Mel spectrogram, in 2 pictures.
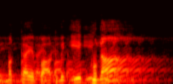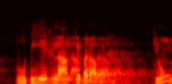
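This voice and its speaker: Lively intonation in a man's fairly high-pitched voice, noticeable background noise behind it. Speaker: Islamic preacher. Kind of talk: Islamic sermon (bayan) to a live audience.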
